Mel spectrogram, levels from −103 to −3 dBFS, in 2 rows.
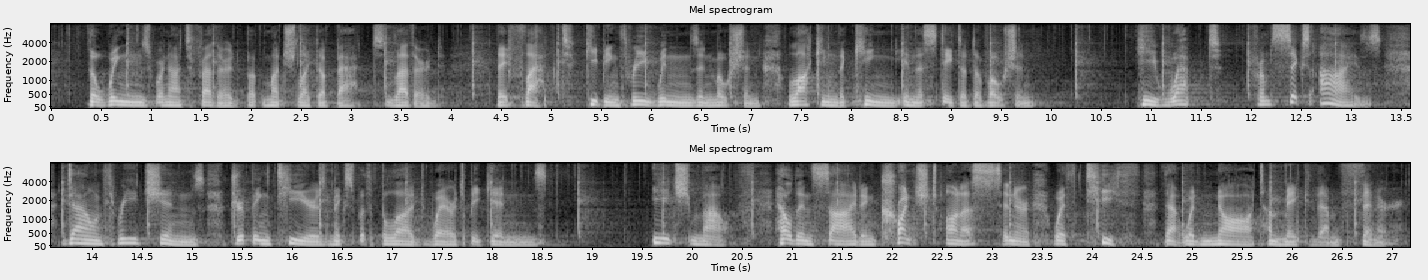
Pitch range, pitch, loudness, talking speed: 95-125 Hz, 105 Hz, -24 LUFS, 130 wpm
